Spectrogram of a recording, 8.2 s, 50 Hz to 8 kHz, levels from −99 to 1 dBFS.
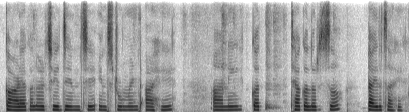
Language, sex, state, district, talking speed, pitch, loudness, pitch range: Marathi, female, Maharashtra, Dhule, 90 wpm, 240 Hz, -19 LUFS, 235-245 Hz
